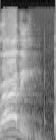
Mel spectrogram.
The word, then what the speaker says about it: Robby: I was writing Robbie. Robbie all the way to third grade. R-O-B-B-Y.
